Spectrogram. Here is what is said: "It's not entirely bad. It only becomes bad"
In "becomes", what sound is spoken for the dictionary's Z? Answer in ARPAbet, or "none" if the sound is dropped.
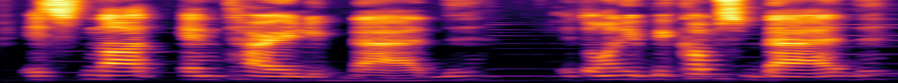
S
